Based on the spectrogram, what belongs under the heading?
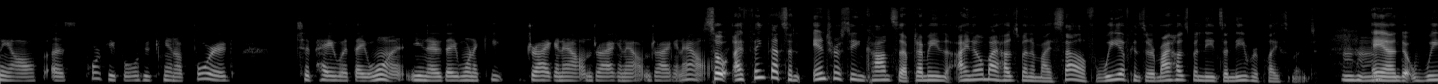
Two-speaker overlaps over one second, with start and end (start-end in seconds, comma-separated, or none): none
